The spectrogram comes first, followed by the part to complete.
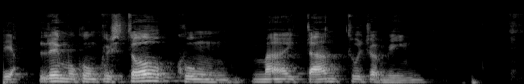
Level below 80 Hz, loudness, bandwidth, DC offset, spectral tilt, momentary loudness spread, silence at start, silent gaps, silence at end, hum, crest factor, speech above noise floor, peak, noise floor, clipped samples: -56 dBFS; -25 LUFS; 11.5 kHz; under 0.1%; -5.5 dB/octave; 16 LU; 0.05 s; none; 0.45 s; none; 22 dB; 25 dB; -4 dBFS; -50 dBFS; under 0.1%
